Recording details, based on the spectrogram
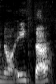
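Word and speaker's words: nor'easter: up the eastern seaboard what we call a nor easter or no ether that's how they say it around here norita um and we are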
